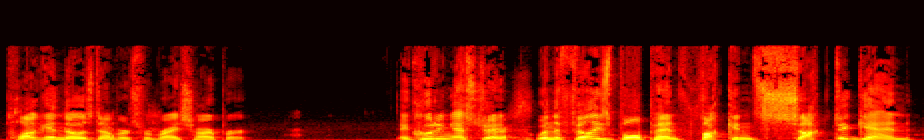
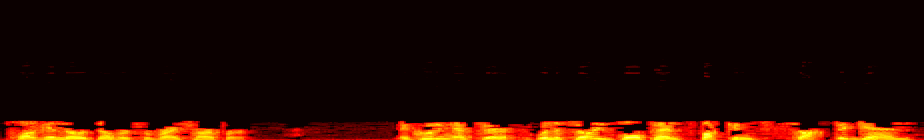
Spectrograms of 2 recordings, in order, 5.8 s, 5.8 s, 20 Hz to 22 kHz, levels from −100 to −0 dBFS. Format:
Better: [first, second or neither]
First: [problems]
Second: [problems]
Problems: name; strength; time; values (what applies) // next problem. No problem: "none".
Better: first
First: none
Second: garbled, watery; badly; nothing above 3 kHz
